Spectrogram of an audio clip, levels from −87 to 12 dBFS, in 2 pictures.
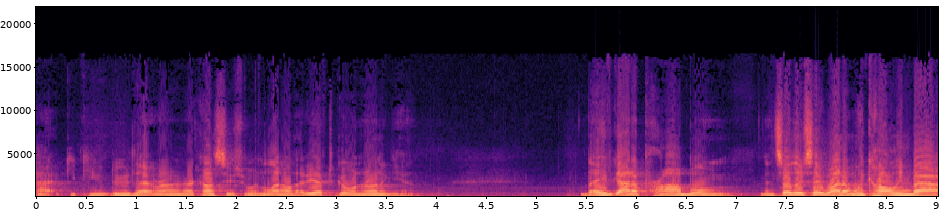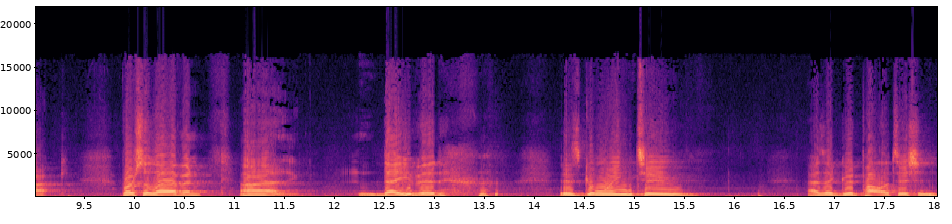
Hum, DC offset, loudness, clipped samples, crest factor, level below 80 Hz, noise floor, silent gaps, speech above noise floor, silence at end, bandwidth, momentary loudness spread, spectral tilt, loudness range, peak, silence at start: none; under 0.1%; -8 LUFS; under 0.1%; 8 dB; -34 dBFS; -37 dBFS; none; 30 dB; 0 s; 16.5 kHz; 17 LU; -6 dB/octave; 5 LU; 0 dBFS; 0 s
